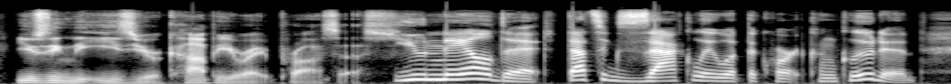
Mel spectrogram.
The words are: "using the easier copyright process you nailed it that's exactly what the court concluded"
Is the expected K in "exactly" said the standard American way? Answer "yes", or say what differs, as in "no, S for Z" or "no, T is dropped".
yes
